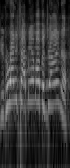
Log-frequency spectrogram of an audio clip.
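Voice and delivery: high, loud, fast mock scream. Comic yelling at the TSA agent in a high, loud mock scream. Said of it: "I screamed".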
